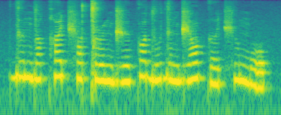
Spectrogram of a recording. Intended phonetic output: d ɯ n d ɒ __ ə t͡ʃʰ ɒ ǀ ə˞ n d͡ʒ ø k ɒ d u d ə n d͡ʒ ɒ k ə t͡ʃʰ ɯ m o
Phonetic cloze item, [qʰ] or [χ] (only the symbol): qʰ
